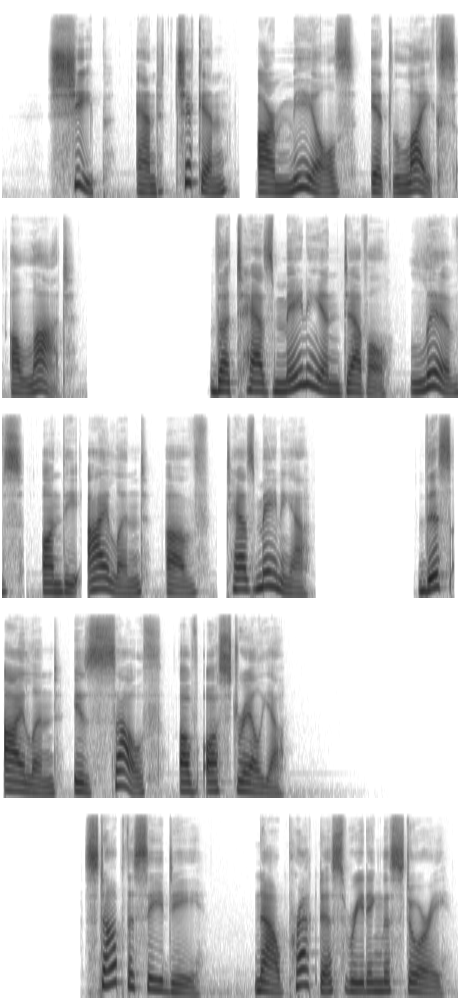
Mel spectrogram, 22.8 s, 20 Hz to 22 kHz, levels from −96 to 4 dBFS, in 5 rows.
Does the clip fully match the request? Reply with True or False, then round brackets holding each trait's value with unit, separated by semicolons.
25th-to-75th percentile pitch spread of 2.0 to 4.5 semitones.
True (4.2 semitones)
